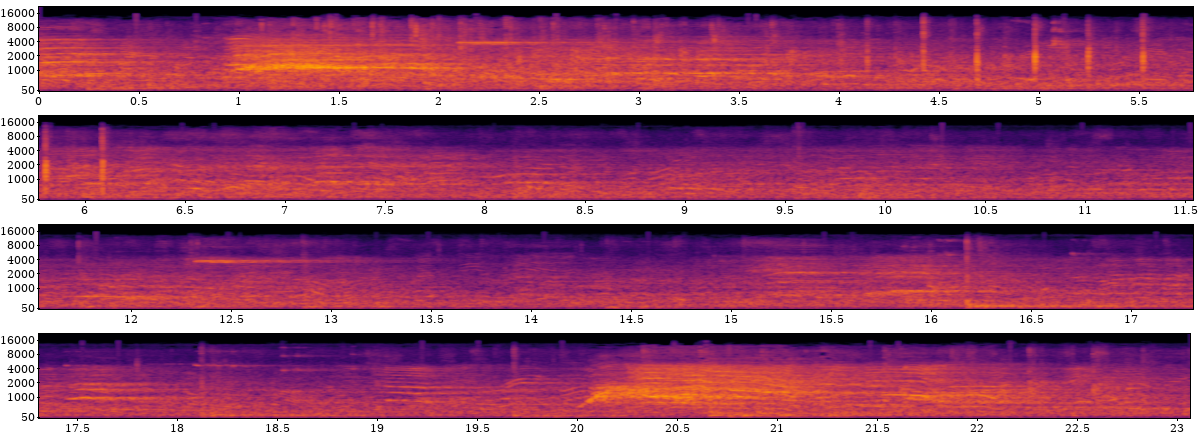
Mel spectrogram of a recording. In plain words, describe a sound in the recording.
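A crowd cheers and claps after a point.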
